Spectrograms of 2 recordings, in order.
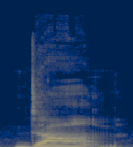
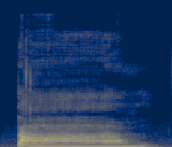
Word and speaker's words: ตาม: For example, the word ตาม it's not dam, no, not D sound, but ตาม t sound.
